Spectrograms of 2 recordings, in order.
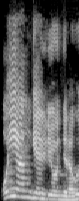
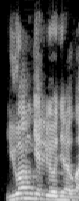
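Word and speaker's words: εὐαγγέλιον: 이거를 이제 독일어를 하시는 분들은 오이앙겔리온이라고 읽더라고요. 예, 제가 이제 신학교 다닐 때 독일에서 공부하고 오신 교수님이 있었는데 그분이 유앙겔리온이라고 안 하고 오이앙겔리온이라고 읽더라고요. 예, 독일어는 그 발음을 오이라고 하거든요. 예, 같은 뜻이에요.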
